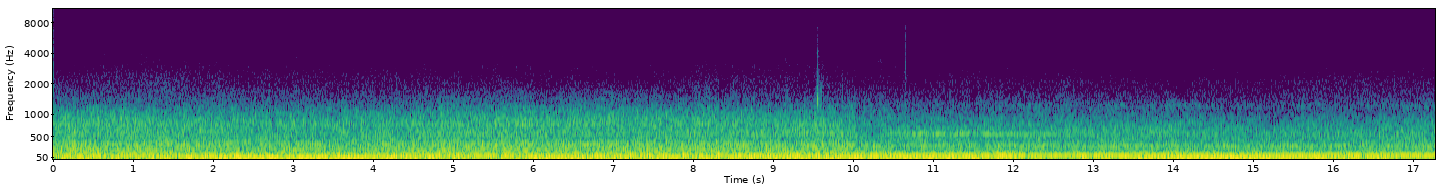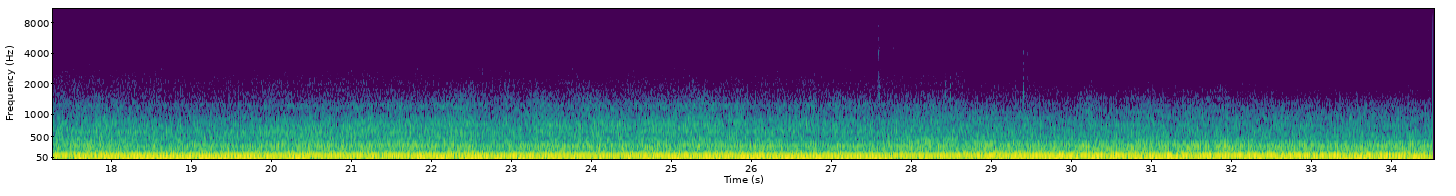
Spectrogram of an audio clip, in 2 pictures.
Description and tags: SonyECMDS70PWS digitaldeath2
unprocessed, digital, test, microphone, field-recording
